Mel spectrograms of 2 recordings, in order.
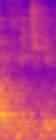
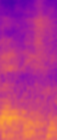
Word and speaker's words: отличник: Нет двоечник привычне всего отличник и отлишник нельзя говорить да то есть это другой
